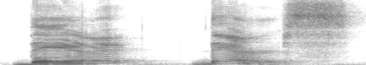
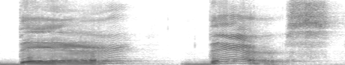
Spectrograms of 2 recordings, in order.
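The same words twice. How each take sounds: The two takes are said the same way.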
